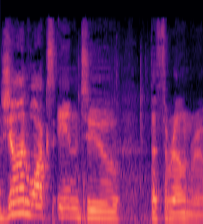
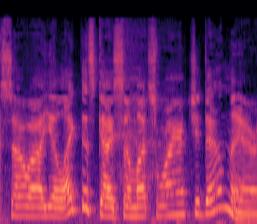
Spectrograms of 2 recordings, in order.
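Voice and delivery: lightly voiced Varys; 7 semitones higher than usual. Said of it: "And Varys is like".

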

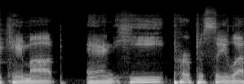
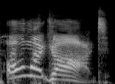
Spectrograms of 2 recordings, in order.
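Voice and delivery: even higher hammed-up "Oh, my God" with a laugh; dramatic gasp. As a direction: overplay the shock, laughing through it. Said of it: "I'm so dramatic".

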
